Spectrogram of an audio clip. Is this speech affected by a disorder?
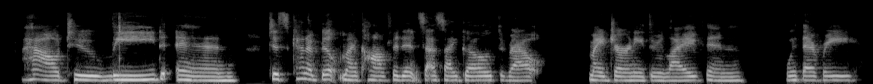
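No.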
